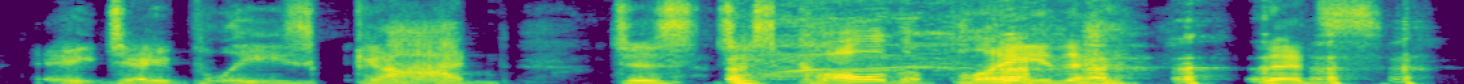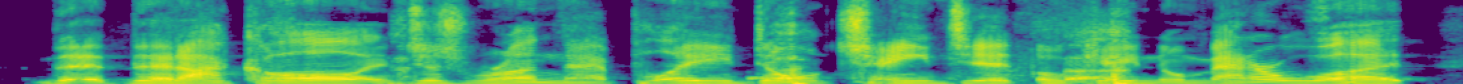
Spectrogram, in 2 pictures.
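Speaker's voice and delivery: rough, raspy, high-pitched voice. Retelling what Nuss said back in the huddle, in a raspy Nuss voice. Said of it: "Nuss always had a raspy voice".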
